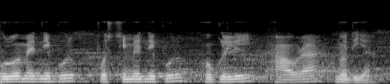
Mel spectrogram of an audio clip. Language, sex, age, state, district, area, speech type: Bengali, male, 18-30, West Bengal, Purba Bardhaman, urban, spontaneous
